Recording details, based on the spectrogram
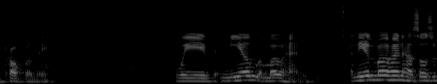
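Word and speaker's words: Neal Mohan: does and she's getting replaced with let me pronounce the name properly with Neil Mohan and Neil Mohan has also been working in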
